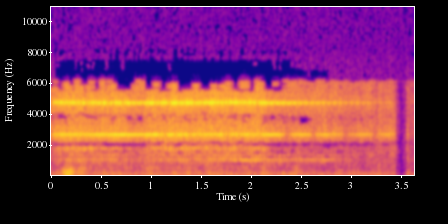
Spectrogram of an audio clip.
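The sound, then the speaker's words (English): An electric doorbell rings at the front door of a seemingly deserted house: a steady, high, buzzing ring that holds unbroken for a few seconds, then cuts off abruptly. “I'll try the bell.”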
